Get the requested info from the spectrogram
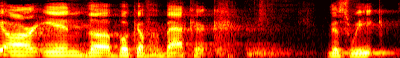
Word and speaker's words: Habakkuk: Mm, okay, Habakkuk, the traditional Hebrew pronunciation is the way we're pronouncing it. It's a little bit more difficult for me, so I got to think about it every single time, enunciating the right syllable.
